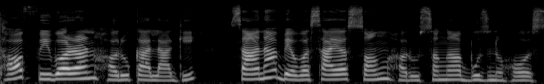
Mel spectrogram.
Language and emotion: Nepali, neutral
